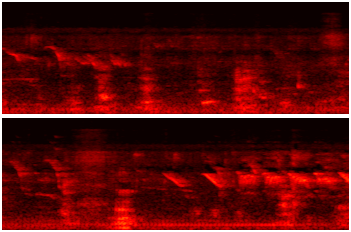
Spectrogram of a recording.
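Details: Piglets on a pig farm in Italy: a mix of short rough grunts and scattered squeals, with high rising squeaks near the end and steady barn background noise.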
